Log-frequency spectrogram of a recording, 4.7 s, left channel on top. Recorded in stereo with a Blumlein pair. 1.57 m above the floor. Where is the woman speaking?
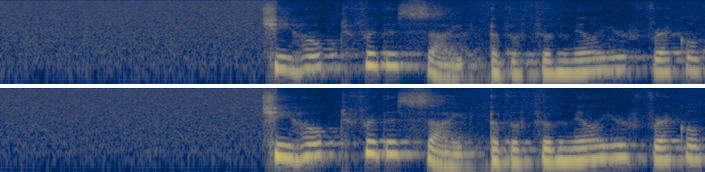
15° right, 0.6 m.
